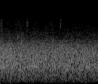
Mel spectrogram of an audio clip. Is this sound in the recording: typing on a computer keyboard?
no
